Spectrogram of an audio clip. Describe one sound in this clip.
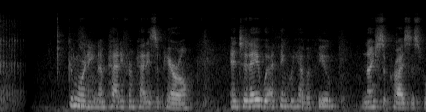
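A middle-aged woman speaks calmly and clearly into a nearby microphone.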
